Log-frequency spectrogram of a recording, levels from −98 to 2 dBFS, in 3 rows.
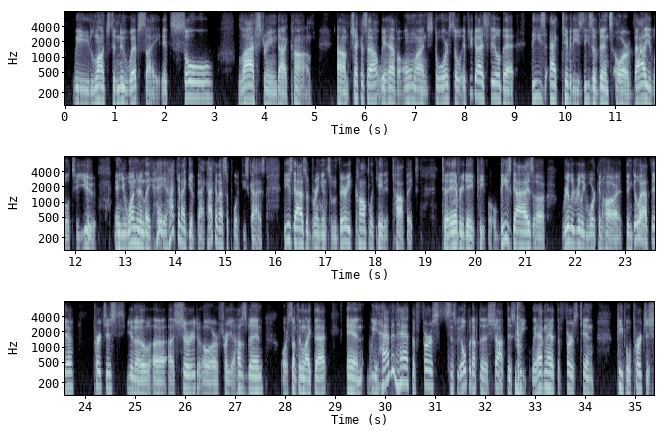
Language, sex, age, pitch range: English, male, 50-69, 115-150 Hz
